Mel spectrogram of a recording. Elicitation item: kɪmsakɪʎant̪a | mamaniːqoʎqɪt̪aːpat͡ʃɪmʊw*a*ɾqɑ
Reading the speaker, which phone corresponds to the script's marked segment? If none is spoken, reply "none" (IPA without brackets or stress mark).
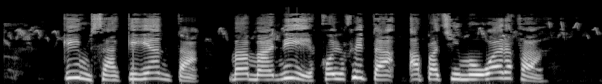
ɑ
